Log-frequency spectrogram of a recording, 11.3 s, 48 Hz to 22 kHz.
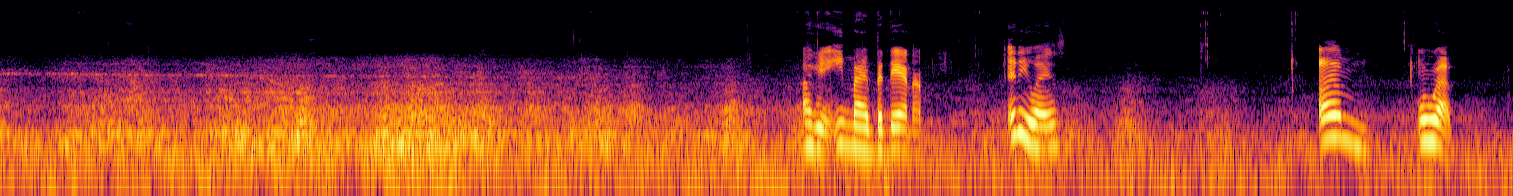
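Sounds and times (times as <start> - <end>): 
airplane engine roar overhead: 0.0 - 11.3
speech: 6.0 - 8.1, 9.9 - 11.0.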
